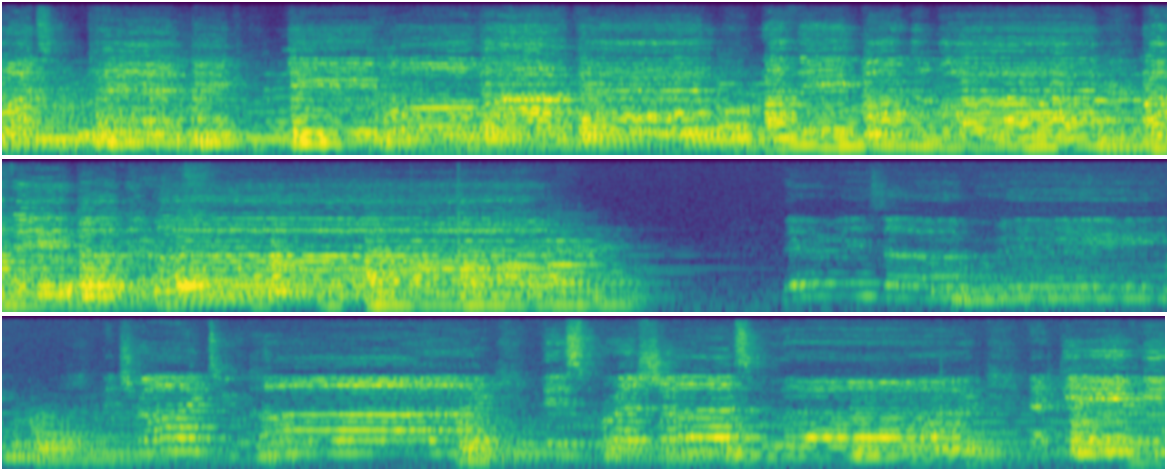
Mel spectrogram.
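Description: Vocal trio of two women and a man singing a gospel song in harmony with instrumental accompaniment. About halfway the music drops almost to silence for a second, then resumes more softly.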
